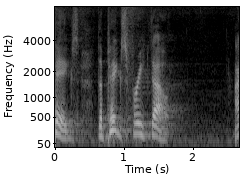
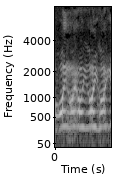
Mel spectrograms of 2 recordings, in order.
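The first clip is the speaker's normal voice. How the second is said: rapid high-pitched oinking; frantic pig oinks; 7 semitones higher, faster than usual. Retold or imitated. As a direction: imitate a panicking herd of pigs. Imitates panicking pigs.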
